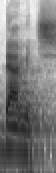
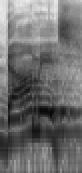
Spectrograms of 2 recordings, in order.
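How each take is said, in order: First: ഡാമേജ് shortened to "dam-ich"; correct pronunciation. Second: ഡാമേജ് with long "daa" and long "mej"; common mispronunciation. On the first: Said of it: "കൃത്യമായ ഉച്ചാരണം". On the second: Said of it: "നമ്മൾ ഉച്ചരിക്കുന്നത്". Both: Shown as a demonstration.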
